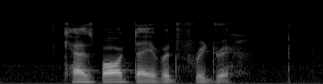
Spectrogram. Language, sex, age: English, male, 22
